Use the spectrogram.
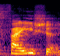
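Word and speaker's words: Syesha: of Beyonce songs, and her name was Saisha. She had such a beautiful angelic voice, and it's spelled S-Y-E-S-H-A, and I just fell in love with that name.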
